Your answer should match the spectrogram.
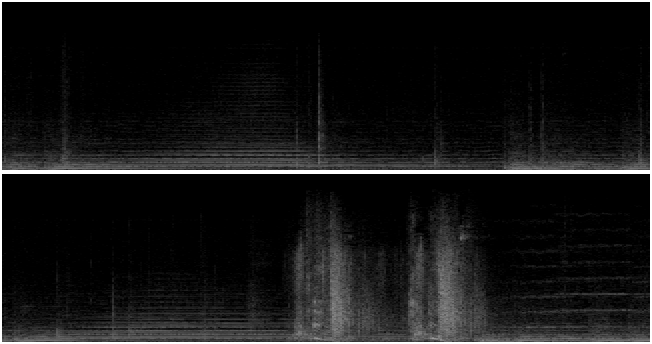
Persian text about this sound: شلاق.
